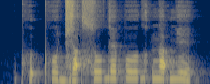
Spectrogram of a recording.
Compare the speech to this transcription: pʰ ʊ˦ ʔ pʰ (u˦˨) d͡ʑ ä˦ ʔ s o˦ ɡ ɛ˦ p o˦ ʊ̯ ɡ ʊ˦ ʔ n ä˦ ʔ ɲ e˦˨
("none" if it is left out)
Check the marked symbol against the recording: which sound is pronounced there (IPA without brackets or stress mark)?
o˦˨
